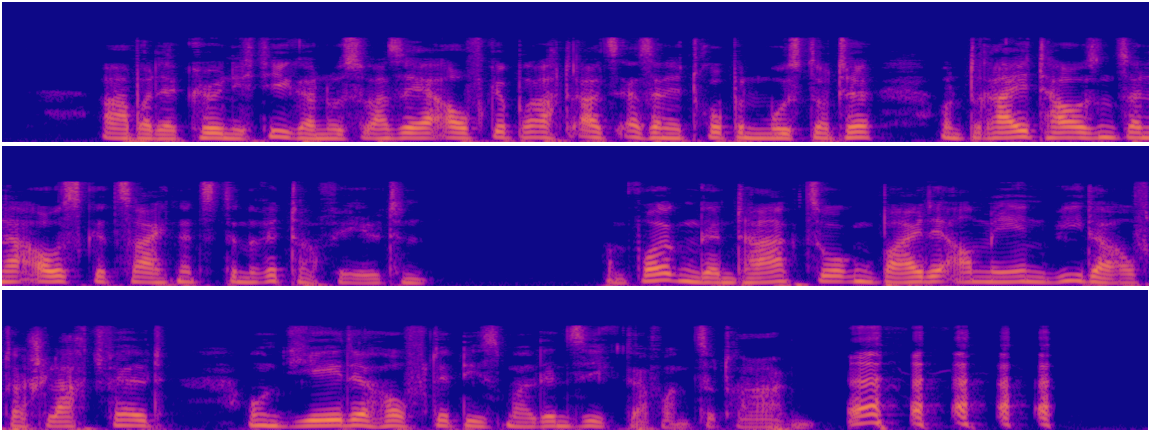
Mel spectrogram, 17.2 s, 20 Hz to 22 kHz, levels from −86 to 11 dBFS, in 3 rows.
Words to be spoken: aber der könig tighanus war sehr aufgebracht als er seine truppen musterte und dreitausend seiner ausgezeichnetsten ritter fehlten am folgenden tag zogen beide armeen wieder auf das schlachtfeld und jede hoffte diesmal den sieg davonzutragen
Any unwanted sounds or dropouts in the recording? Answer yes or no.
yes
